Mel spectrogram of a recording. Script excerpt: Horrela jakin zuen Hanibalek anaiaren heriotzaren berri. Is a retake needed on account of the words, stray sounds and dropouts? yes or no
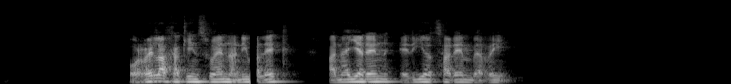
yes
